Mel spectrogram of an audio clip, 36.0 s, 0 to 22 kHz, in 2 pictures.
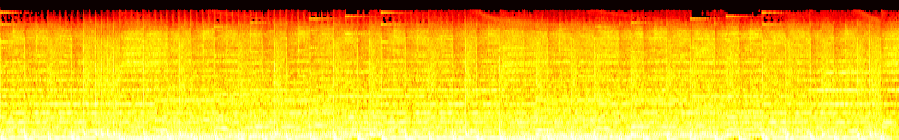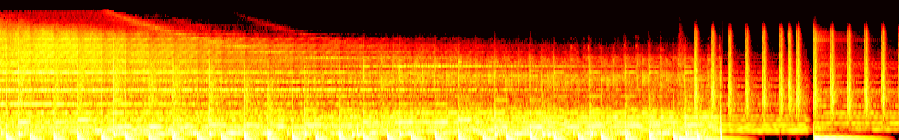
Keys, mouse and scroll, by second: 0.5 ctrl+click, 2.0-2.5 scroll down 1, 2.5-2.9 scroll up 1, 3.2 ctrl+click, 5.0-5.4 scroll down 1, 5.4 scroll up 1, 6.6 ctrl+r, 7.7 ctrl+click, 8.7-9.1 scroll down 1, 9.8 ctrl+click, 11.6 ctrl+click, 12.2 ctrl+r, 13.3-13.6 scroll down 1, 13.6 click, 14.0 scroll down 1, 14.3-14.7 scroll up 1, 14.8 double click, 18.4-18.9 scroll down 1, 20.4 click, 21.2 click, 23.5 F4, 24.6 F9, 27.3 ctrl+o, 28.1 scroll down 1, 29.3 click, 35.2 click.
